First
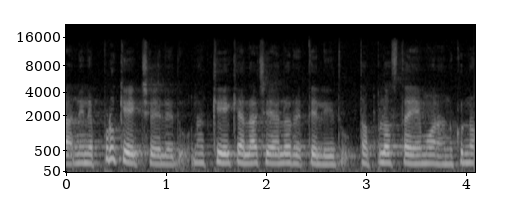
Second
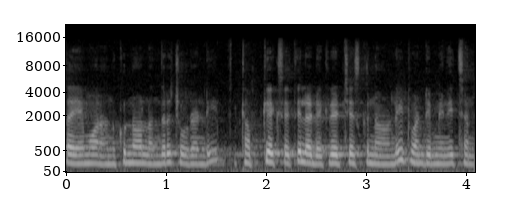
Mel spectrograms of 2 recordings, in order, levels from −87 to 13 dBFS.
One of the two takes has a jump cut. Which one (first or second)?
second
